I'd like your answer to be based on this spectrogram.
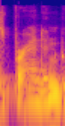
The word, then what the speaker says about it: Brandon: My name is Brandon Boudreau. B-R-A-N-D-O-N. Boudreau is B-O-U-D-R-E-A-U-X.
